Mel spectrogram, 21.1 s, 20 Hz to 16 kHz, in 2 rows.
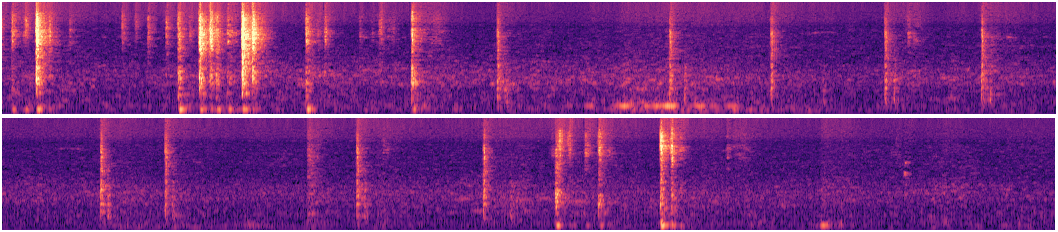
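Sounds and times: keyboard and mouse clicks: 0.0s - 5.2s, 6.6s - 7.0s, 8.8s - 9.2s, 9.8s - 10.1s, 11.5s - 12.4s, 13.6s - 14.5s, 15.3s - 17.4s.

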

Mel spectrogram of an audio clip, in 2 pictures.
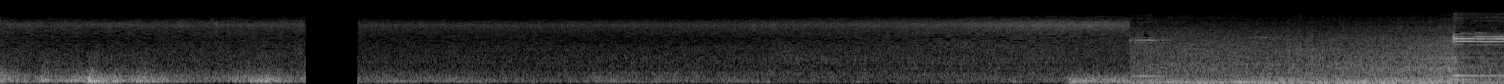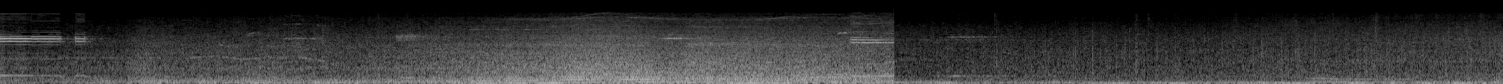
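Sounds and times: steady rain hiss: 0.0s - 30.0s
car horn: 11.3s - 11.8s, 14.5s - 16.1s, 23.4s - 25.1s
cars driving through water: 16.0s - 23.6s
loud vehicle passing: 17.8s - 23.5s.

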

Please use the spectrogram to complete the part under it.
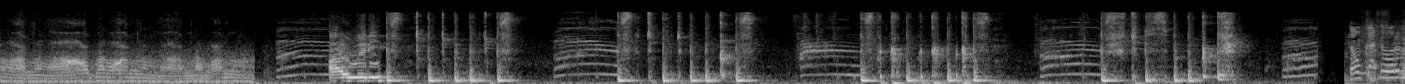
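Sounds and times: cat meowing: 0.0s - 3.5s, 5.5s - 6.3s, 8.0s - 8.7s, 10.4s - 11.1s
person beatboxing: 3.8s - 5.3s, 6.2s - 7.7s, 8.6s - 10.1s, 11.0s - 12.6s.

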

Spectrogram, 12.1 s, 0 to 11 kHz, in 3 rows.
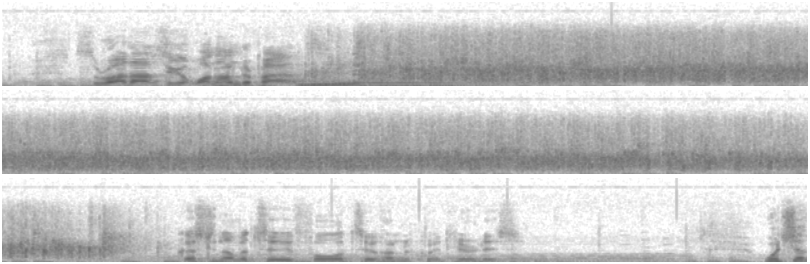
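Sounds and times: audience applauding: 1.5s - 9.0s.

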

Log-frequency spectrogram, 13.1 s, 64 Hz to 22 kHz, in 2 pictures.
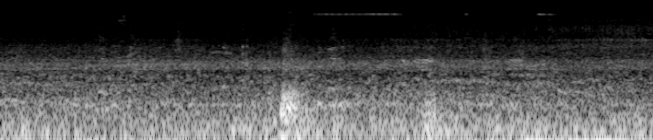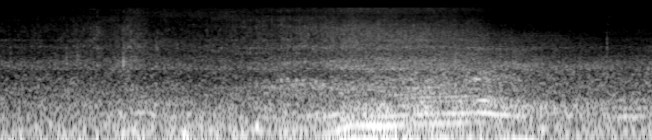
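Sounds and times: street traffic hum: 0.0s - 13.0s
car passing by: 7.7s - 13.0s.

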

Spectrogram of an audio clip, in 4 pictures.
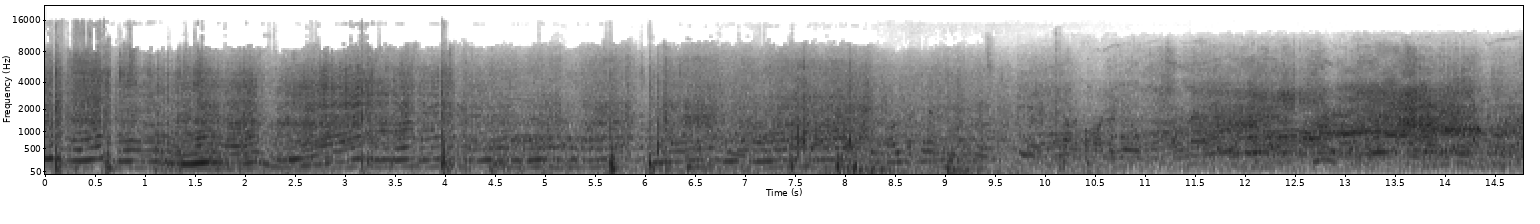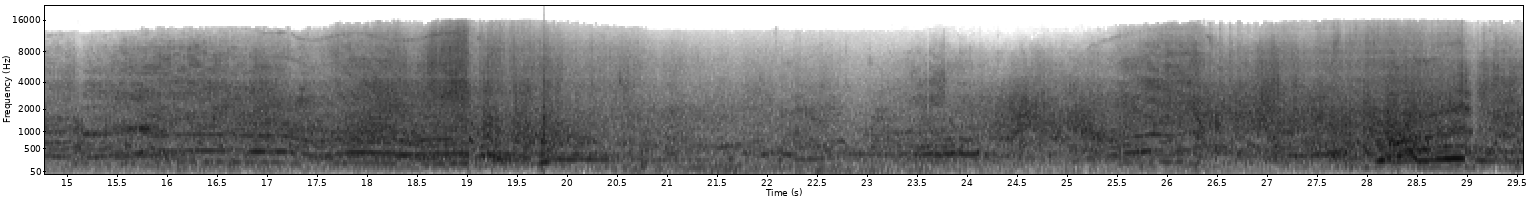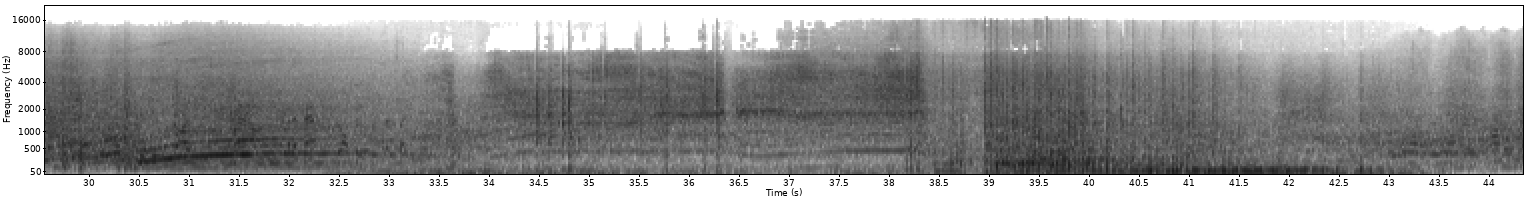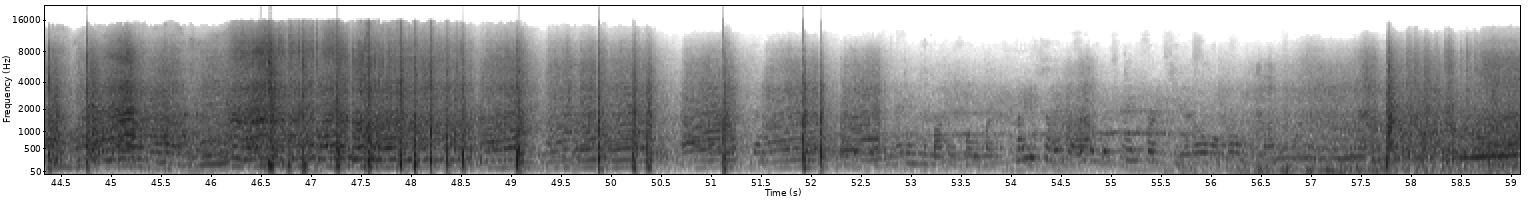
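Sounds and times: car engine revving: 0.0s - 52.9s, 54.2s - 59.0s
exhaust pops and bangs: 3.0s - 4.6s, 5.5s - 10.6s, 32.8s - 43.5s, 44.3s - 45.0s, 46.4s - 51.3s, 57.7s - 58.6s.

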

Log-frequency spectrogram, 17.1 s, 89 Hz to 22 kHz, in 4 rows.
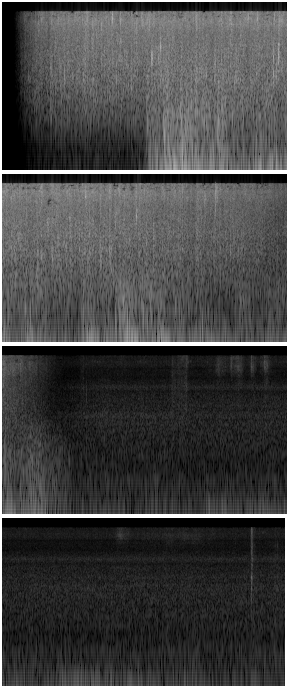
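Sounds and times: heavy rain falling: 0.2s - 9.7s
thunder rumbling: 2.1s - 9.8s.

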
